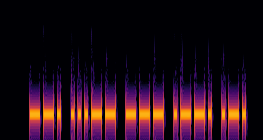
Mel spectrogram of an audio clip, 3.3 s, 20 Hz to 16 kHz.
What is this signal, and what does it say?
Morse code, heard as a keyed tone, about 28 wpm, 700 Hz. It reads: G3OPR
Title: DXCC-100 Call Signs - 5 Characters - 28wpm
